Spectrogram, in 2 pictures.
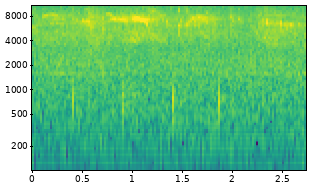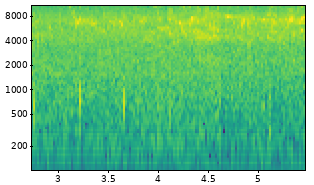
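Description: A woman in high heels approaches and passes behind on a small street, rue de la Viabère, Lyon 3rd, around 1 a.m. on a cold night: about eleven sharp, evenly spaced clicking steps at a brisk pace, over a steady hiss with faint high chirps of a small group of birds in a tree.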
